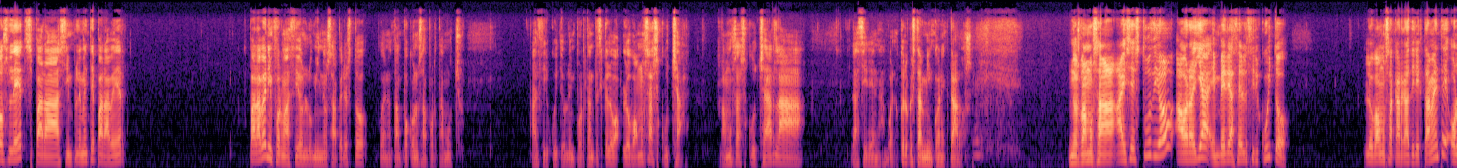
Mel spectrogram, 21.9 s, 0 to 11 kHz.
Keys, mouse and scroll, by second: 17.2 click, 18.5 scroll down 2, 19.2-20.2 right drag.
